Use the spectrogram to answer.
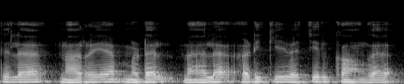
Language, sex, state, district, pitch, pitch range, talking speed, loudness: Tamil, male, Tamil Nadu, Kanyakumari, 110 Hz, 105-115 Hz, 90 wpm, -15 LUFS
